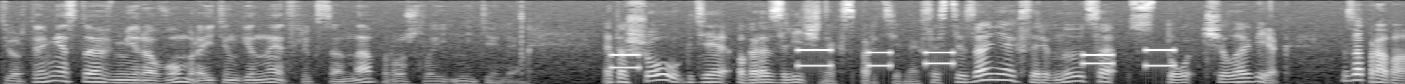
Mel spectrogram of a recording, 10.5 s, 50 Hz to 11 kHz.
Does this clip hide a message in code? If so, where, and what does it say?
Yes: DTMF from 4.6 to 8.8 s, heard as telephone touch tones, dialled by hand, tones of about 210 ms, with speech in Russian. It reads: 1 658 76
